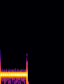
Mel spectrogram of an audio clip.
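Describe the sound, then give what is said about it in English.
One short, steady telephone tone at a fixed mid pitch sounds for about a third of a second as a call is being dialed, then cuts off into silence. “we'll give him a call here. All right. We're dialing.”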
